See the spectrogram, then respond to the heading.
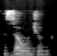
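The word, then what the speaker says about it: زوج: And it's an easy one in English language when we have the word zip, the Z in zip, for example. Zip, zip. In Arabic, zawjun, zawjun.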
